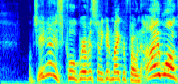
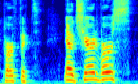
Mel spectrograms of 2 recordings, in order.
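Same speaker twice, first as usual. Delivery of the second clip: ordinary delivery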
